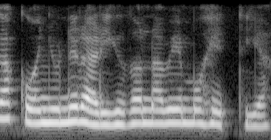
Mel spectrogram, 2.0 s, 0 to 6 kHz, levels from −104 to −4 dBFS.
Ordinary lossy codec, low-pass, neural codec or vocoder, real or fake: none; 5.4 kHz; none; real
